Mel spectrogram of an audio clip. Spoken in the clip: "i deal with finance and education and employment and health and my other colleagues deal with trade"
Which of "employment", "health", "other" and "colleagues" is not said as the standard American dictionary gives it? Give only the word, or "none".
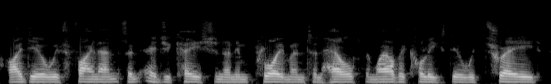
none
